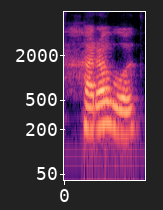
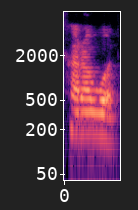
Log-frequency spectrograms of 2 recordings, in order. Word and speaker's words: Khorovod: I probably butchered Khorovod. How do you say that? Okay, so this is Khorovod in Russian, and it means the dance when you're holding hands to other people and going around.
